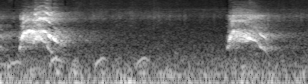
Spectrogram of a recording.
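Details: Wild chimpanzees in the Issa Valley, Tanzania, intimidating wild dogs: two loud, harsh screams, each about half a second, rising then falling, the second after a two-second gap, with lower softer calls between.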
